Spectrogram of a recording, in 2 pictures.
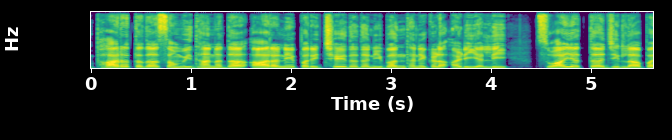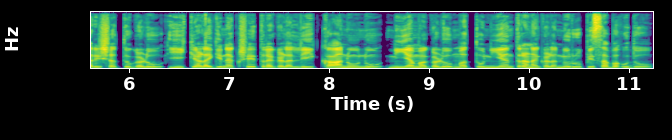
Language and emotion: Kannada, neutral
